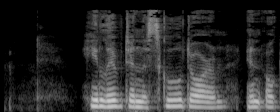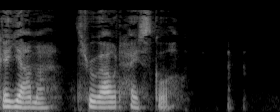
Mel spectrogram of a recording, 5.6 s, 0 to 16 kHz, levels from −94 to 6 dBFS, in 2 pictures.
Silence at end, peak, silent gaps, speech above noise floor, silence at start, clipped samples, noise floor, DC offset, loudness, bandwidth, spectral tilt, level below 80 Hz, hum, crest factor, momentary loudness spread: 1.1 s; -8 dBFS; none; 49 dB; 0.9 s; under 0.1%; -74 dBFS; under 0.1%; -26 LUFS; 11.5 kHz; -6 dB/octave; -64 dBFS; none; 18 dB; 16 LU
